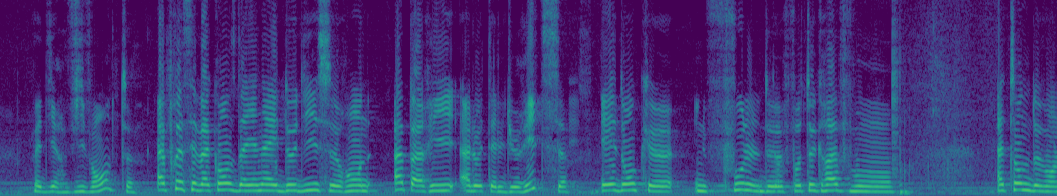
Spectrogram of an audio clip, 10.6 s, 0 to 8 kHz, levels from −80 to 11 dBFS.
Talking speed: 140 wpm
